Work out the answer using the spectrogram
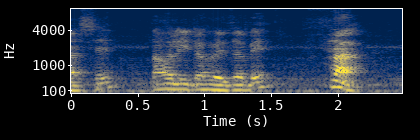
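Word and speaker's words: ث: তাহলে এটা হয়ে যাবে থা থা। থা উচ্চারণের ক্ষেত্রে জিহ্বার যে আগা আছে, আগাটা সামনের দাঁতের আগার সাথে লাগবে। এই ক্ষেত্রে থার সঠিক উচ্চারণটা ভিতর থেকে হয়ে আসবে, যেমন থা থা।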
